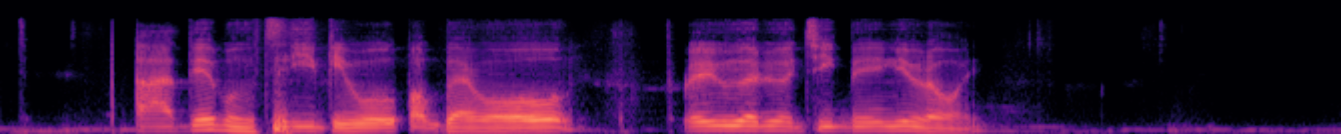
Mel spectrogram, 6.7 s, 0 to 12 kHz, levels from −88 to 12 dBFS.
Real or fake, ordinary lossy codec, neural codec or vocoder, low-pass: fake; none; codec, 16 kHz, 0.5 kbps, X-Codec, HuBERT features, trained on balanced general audio; 7.2 kHz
